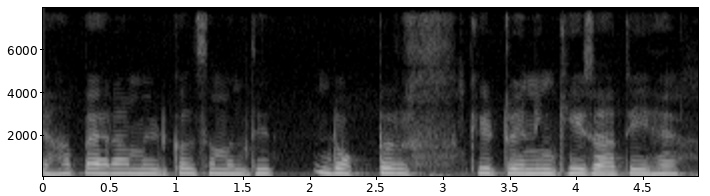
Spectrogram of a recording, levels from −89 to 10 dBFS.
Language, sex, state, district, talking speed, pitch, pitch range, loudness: Hindi, female, Bihar, Vaishali, 120 wpm, 210 Hz, 200-220 Hz, -27 LUFS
